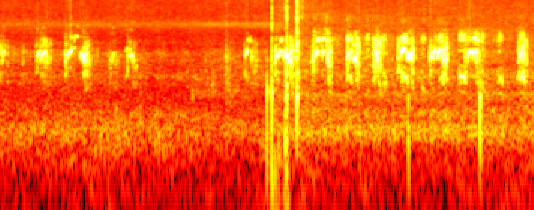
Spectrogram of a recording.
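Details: A tethered partridge used in partridge hunting gives quick bursts of harsh, chattering notes, several a second, with a few sharp clicks partway through.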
